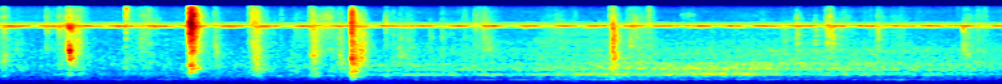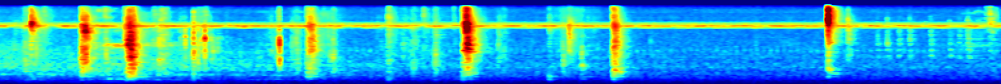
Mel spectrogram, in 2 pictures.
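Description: Scattered light clicks and knocks of a compound bow, arrow and release aid being handled and set up, over a steady high-pitched whine.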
